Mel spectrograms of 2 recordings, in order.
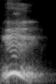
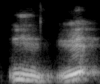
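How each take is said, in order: First: The syllable is said with a different tone. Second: The syllable is said with the third tone. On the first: It means a region of land. "it sounds the same, just different tone" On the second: It names the ancient leader. "the third tone is this leader"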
